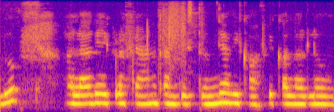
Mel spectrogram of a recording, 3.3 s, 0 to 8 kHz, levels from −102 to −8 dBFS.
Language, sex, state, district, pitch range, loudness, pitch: Telugu, female, Andhra Pradesh, Sri Satya Sai, 220-240 Hz, -13 LUFS, 230 Hz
